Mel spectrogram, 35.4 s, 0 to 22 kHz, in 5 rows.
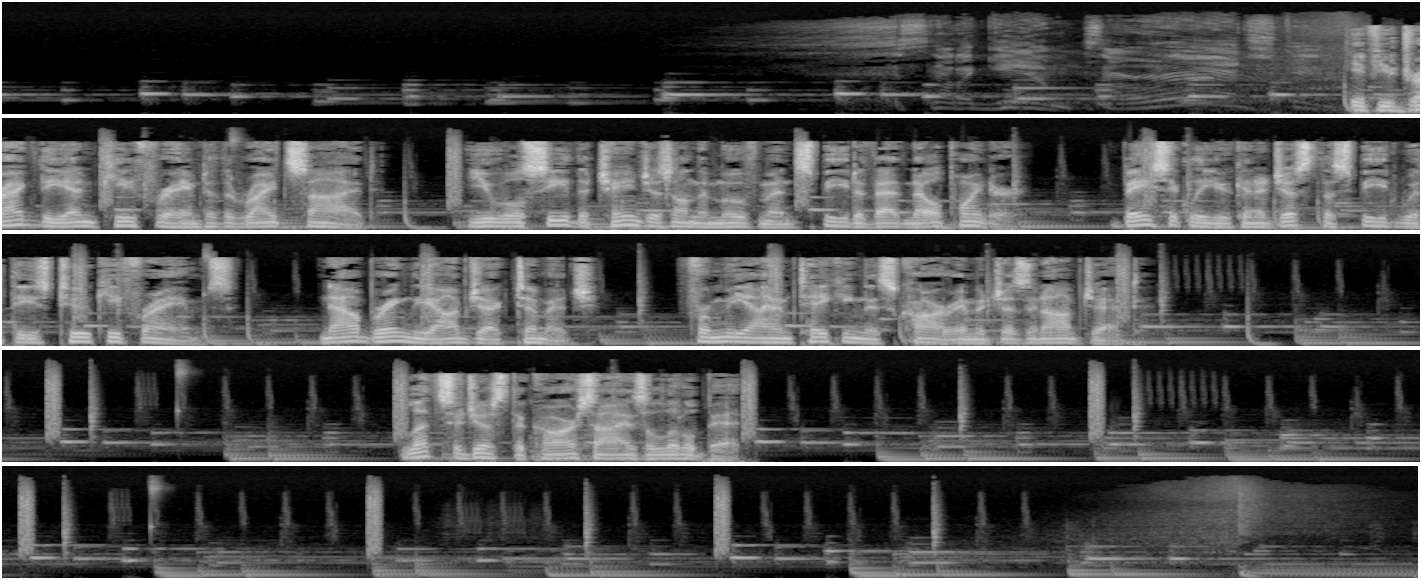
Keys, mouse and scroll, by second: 0.9-2.4 drag, 2.6-3.3 scroll down 1, 3.3-5.8 drag, 14.4-15.1 alt+scroll up 1, 15.1-15.4 alt+scroll down 1, 16.0-20.1 drag, 23.2 s, 23.9-26.7 drag, 27.8 shift+r, 30.0-31.2 alt+scroll up 2, 32.1-33.6 drag.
